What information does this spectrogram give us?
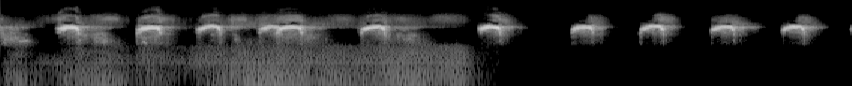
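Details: Steere's liocichla, a Taiwanese endemic bird, repeats short, clear, down-curved chirps roughly every half second. Some notes are paired and a faint softer echo follows them; no other animals or noise are heard.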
